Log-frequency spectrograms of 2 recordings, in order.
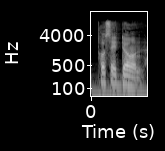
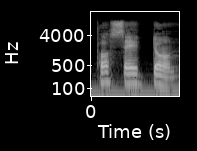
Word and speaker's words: Poseidon: Remember to think about which sound each letter makes, and to put the word stress on the syllable with the circumflex.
